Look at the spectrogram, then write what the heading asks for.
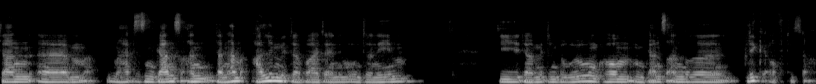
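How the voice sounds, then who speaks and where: The man's tone is dark and mellow, and somewhat breathy. He has a medium pitch with ordinary pitch variation. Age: 30s. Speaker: innovation consultant. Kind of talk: interview. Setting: on the road, remote. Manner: halting, many fillers.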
